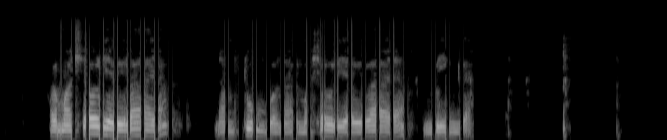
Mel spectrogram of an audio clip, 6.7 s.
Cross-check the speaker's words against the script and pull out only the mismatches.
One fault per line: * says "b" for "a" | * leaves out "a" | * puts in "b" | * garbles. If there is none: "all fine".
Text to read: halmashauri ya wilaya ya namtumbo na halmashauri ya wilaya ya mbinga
all fine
